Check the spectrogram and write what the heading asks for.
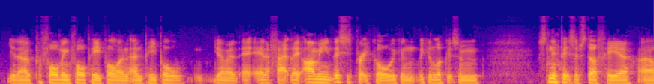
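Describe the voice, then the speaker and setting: With the highs cut off, a young man's low-sitting voice comes through stuffy and sniffly. He's rambling casually on a live stream and often breaks off mid-sentence.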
